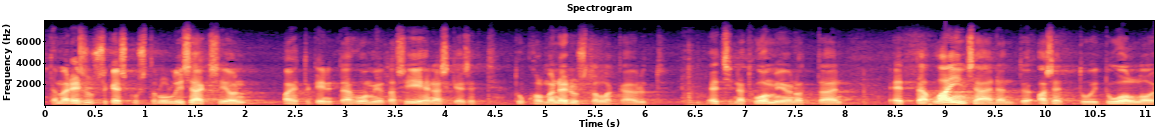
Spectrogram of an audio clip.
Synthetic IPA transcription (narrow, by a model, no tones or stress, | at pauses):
t̪æmæresursːikeskust̪elulisæksionɑihet̪ːɑ̥kiːnːit̪ːæːhuomiot̪ɑsiːhenæskeiset̪ | t̪ukholmɑnedust̪ɑlːɑkæ̰ynyt̪ | et̪sinːæt̪huomioinot̪ːɑin | ʔet̪ːælɑinsæːdænt̪øʔɑset̪ːuit̪uolːo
